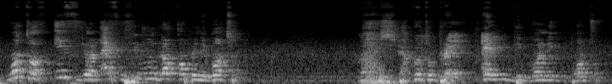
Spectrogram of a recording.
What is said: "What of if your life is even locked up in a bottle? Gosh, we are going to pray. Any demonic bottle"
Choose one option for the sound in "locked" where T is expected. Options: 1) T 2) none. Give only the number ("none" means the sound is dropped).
2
